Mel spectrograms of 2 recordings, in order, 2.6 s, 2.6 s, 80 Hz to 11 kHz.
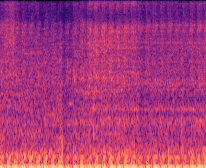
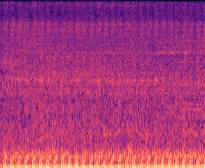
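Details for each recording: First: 2015 Yamaha Jupiter Z1 (2SU) idling before clutch and centrifugal clutch replacement, heard at the right-side engine case; fast steady metallic clatter, pointing to worn clutch housing; owner complains of a noisy engine and power slipping in gears 1–2 at pull-away. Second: 2015 Yamaha Jupiter Z1 (2SU) engine listened to from the front before clutch replacement; steady even beat at constant speed with no odd knocks or ticks from the top end, front sounding fine while the right side rattles.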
